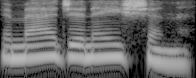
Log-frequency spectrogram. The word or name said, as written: imagination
